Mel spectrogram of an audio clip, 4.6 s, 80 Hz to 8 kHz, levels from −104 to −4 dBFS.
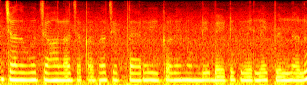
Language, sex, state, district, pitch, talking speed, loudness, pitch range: Telugu, female, Andhra Pradesh, Chittoor, 250 Hz, 130 wpm, -13 LUFS, 245-250 Hz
